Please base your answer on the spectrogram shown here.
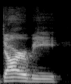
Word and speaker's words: Darby: Apparently it's not pronounced Derby. It's pronounced Darby, despite very much looking like it is pronounced Derby.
